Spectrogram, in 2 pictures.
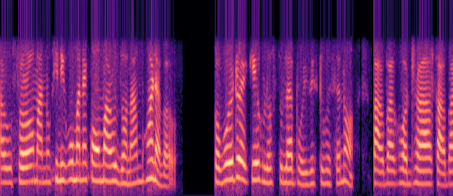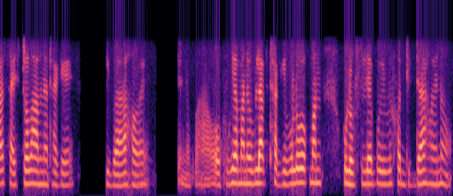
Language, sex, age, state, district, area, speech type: Assamese, female, 30-45, Assam, Charaideo, urban, conversation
